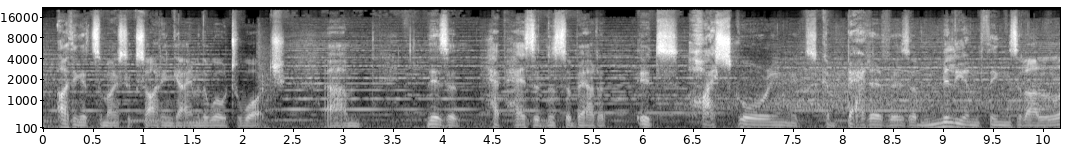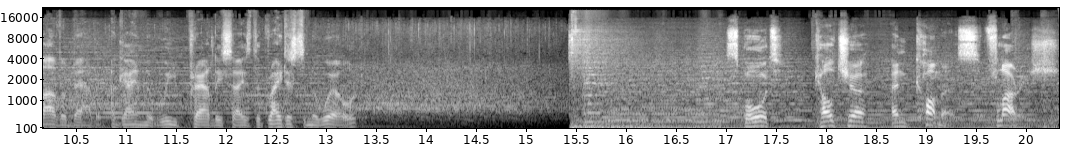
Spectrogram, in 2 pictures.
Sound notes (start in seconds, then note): 13.5 crowd cheering; 15.4 thrilling music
